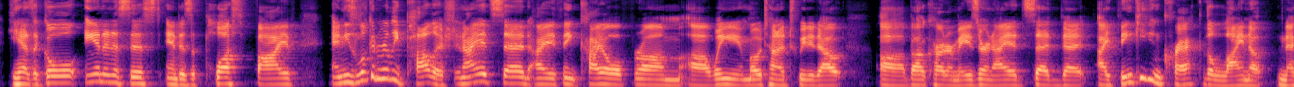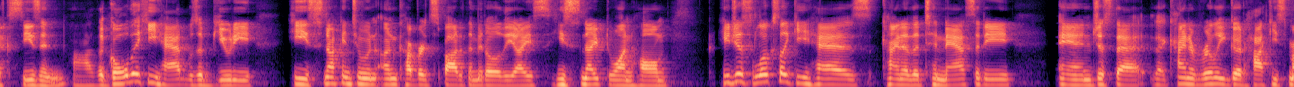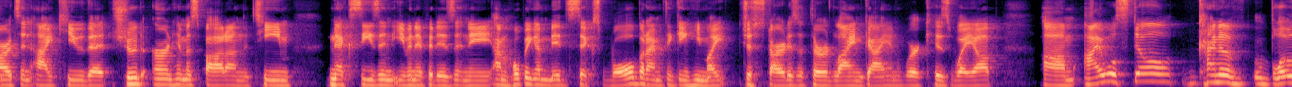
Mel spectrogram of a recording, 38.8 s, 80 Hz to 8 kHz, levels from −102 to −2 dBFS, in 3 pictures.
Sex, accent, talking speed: male, American, 225 wpm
